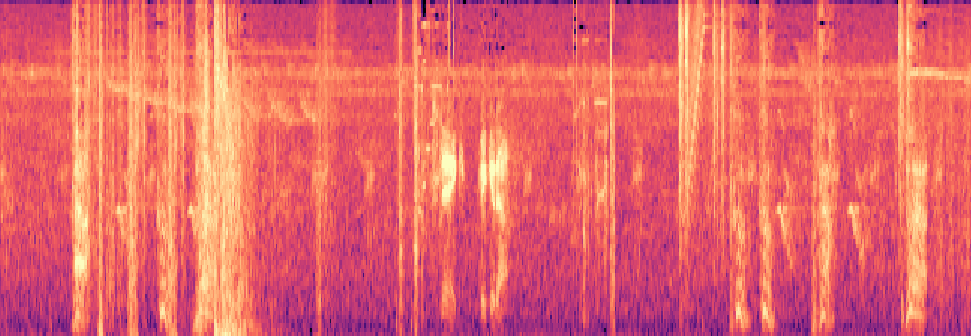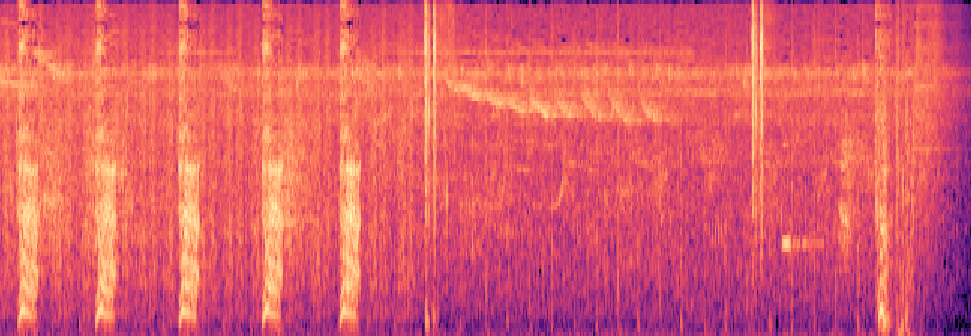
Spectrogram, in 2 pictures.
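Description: Footsteps shuffle through leafy undergrowth at a steady pace.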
